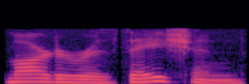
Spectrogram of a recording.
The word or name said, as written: martyrization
